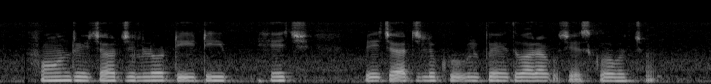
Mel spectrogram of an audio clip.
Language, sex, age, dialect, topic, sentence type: Telugu, female, 41-45, Utterandhra, banking, statement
